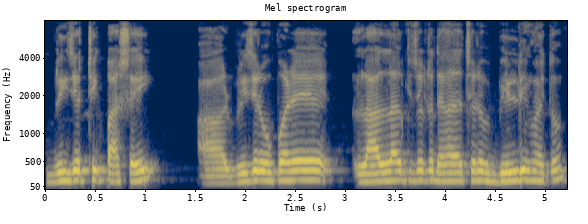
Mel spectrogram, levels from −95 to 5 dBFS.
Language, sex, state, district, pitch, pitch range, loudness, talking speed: Bengali, male, West Bengal, Kolkata, 165 Hz, 150-170 Hz, -14 LUFS, 185 wpm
